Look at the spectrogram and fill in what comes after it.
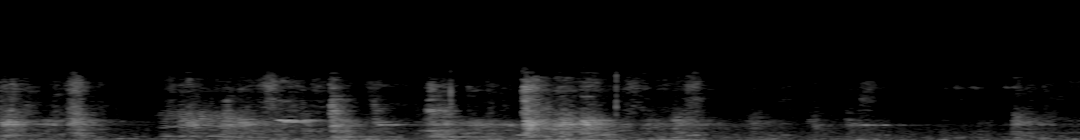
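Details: Hijazi goat, a long-eared breed, kept on a farm in Pakistan; several nasal bleats with stacked harmonic bands come in quick, irregular bursts over a steady noisy background.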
